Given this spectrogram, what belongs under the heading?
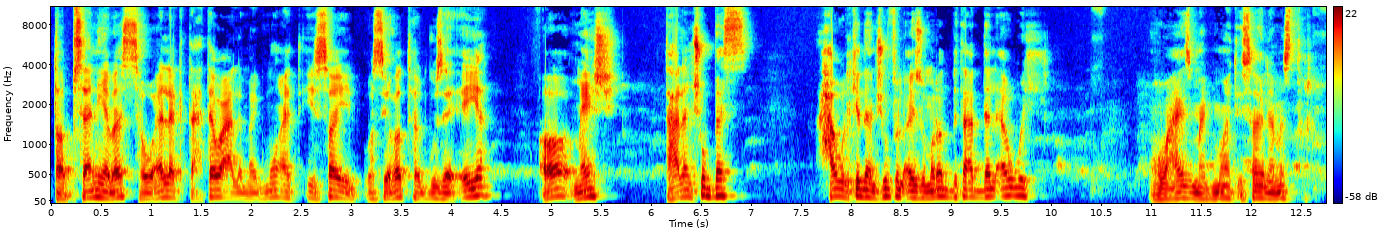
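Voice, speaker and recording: A man's voice: lowish voice, fast talker. A young man with an Egyptian accent, teaching a chemistry exam review in a chatty, coaxing way, answering his own questions as if he were the student. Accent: Egyptian Arabic. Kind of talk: energetic exam-review lesson.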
